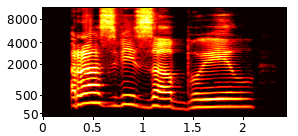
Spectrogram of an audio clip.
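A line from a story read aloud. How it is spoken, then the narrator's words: Drawling. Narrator (Russian): протянул Кьяя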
